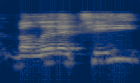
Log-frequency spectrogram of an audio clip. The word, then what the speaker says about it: Validity: It's not valid. It's the word validity, but it's validity. It's pronounced Validity.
